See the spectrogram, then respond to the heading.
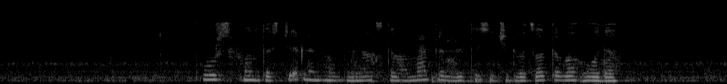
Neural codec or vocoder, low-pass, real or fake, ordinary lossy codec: vocoder, 22.05 kHz, 80 mel bands, HiFi-GAN; 7.2 kHz; fake; Opus, 32 kbps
